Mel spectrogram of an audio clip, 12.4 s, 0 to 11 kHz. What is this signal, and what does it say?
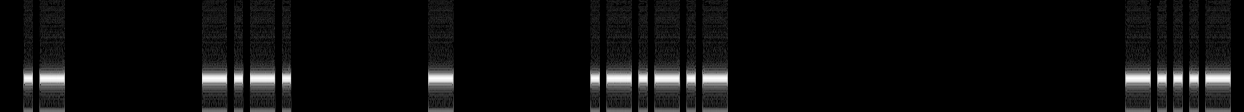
Morse code, heard as a keyed tone, about 15 wpm, spaced as for 5 wpm, 1000 Hz. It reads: ACT. <BT>
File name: qotdfiles / 5wpm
